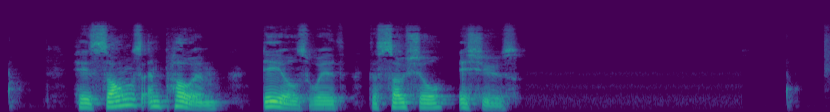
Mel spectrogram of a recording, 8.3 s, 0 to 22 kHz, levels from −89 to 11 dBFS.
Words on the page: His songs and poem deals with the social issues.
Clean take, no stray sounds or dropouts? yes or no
yes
